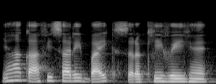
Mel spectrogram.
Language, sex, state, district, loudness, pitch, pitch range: Hindi, male, Jharkhand, Ranchi, -18 LUFS, 140 Hz, 130-155 Hz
